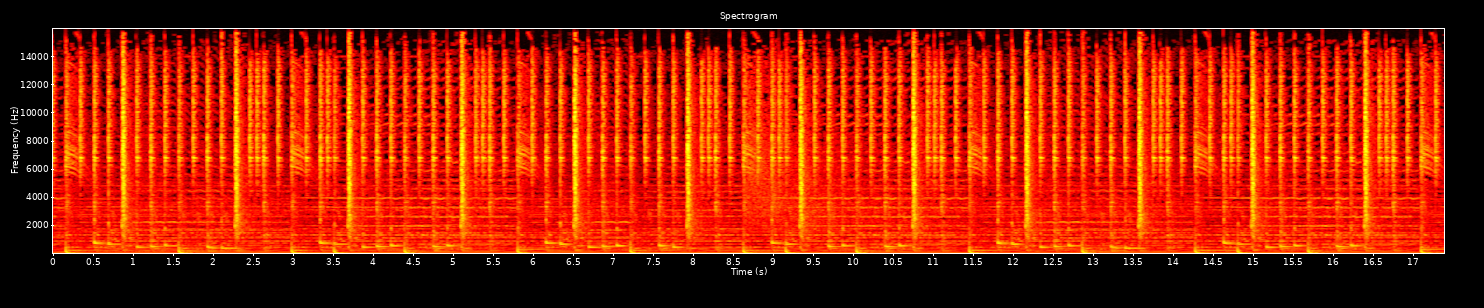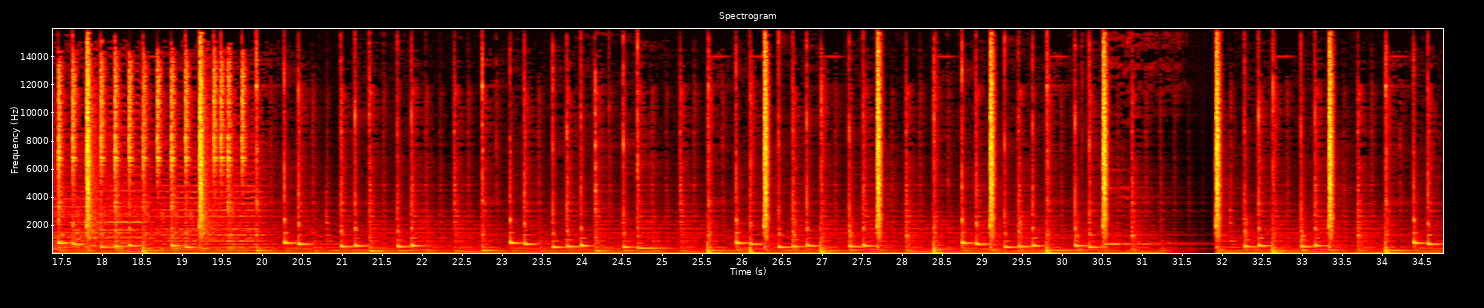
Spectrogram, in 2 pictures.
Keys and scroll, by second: 1.5 e, 2.6 e, 4.3 shift+z, 4.9 a, 5.3 s, 5.4 x, 6.5 3, 12.4 ctrl+r, 13.3 Return, 13.6 s, 13.7 x, 16.4 ctrl+r, 18.6 ctrl+r, 19.8 Tab, 20.1 ctrl+2, 24.5-26.2 typing, 25.5 Tab, 28.0 g, 28.7 shift+z, 31.9 Tab.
